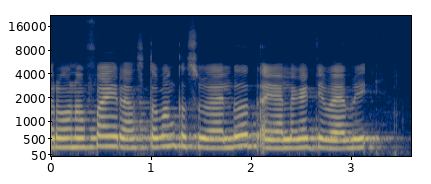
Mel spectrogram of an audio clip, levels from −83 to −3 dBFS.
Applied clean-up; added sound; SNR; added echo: none; none; none; none.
